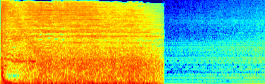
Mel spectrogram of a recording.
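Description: A large crowd cheers loudly, then falls quiet.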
